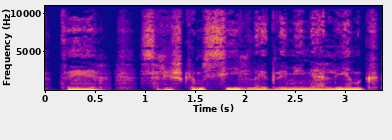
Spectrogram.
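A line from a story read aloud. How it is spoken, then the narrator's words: Hoarse female voice. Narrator (Russian): Голос у нее был хриплый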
